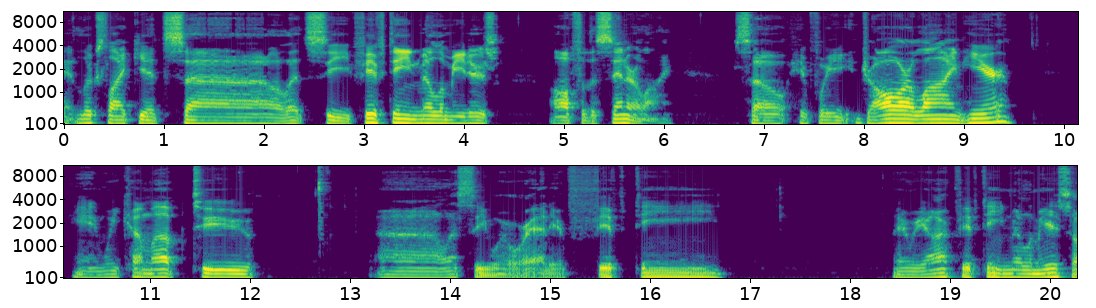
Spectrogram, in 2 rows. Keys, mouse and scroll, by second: 9.6 click.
